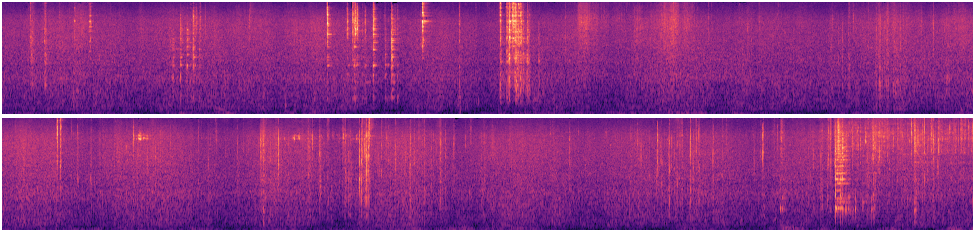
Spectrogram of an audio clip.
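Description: Firewood burning in a campfire grill: a steady hiss with scattered crackles and a few sharp pops, the loudest about six seconds in and another cluster near the end.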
